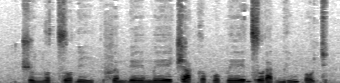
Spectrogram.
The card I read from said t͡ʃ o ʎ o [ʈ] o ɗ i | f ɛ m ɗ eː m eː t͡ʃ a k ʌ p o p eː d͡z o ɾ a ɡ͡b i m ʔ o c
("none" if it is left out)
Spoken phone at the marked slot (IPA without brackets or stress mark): t͡s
